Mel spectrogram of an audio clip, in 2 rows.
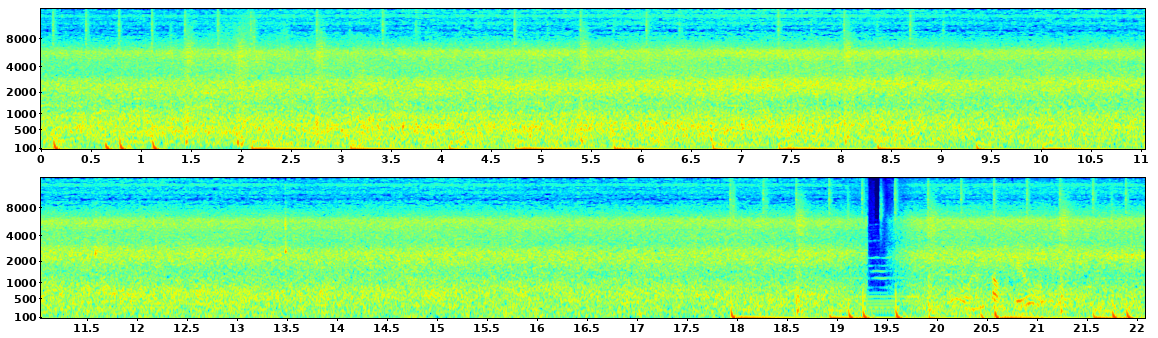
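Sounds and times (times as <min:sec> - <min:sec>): low bass music: 0:00.0 - 0:11.6, 0:18.0 - 0:22.0
waterfall rushing: 0:00.0 - 0:22.0.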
